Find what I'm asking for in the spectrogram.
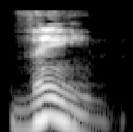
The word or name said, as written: vane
